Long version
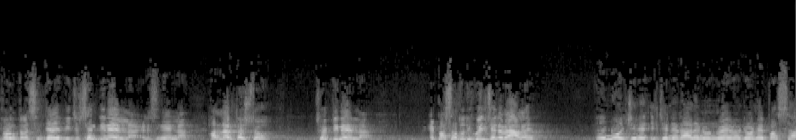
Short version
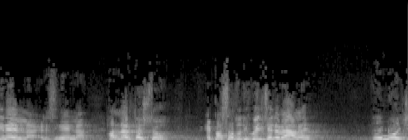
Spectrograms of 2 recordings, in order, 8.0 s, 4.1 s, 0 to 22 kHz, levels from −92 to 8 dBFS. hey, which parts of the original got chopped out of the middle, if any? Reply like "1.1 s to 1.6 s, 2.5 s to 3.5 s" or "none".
3.0 s to 4.2 s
